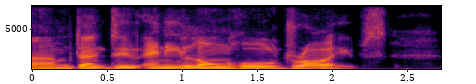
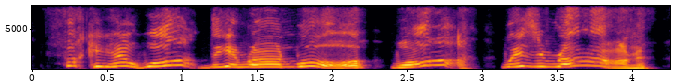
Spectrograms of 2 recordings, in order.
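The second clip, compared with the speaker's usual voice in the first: much higher, louder squawking outrage; clueless Brit outburst; 6 dB louder, slower than usual. Retold or imitated. Host mocking an oblivious Brit who has never heard of Iran, shrill hammed-up outrage. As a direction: shriek like a baffled Brit just hearing of war.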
